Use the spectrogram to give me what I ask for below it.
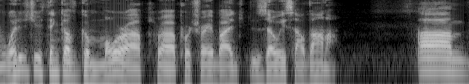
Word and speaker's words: Gamora: not the same but it's not spelled the same but pronounced the same and uh the the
